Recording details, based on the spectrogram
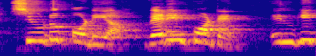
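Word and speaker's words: pseudopodia: ऑफ the process called स्यूडोपोडिया. स्यूडोपोडिया, P silent, बाकी सब violent, right.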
